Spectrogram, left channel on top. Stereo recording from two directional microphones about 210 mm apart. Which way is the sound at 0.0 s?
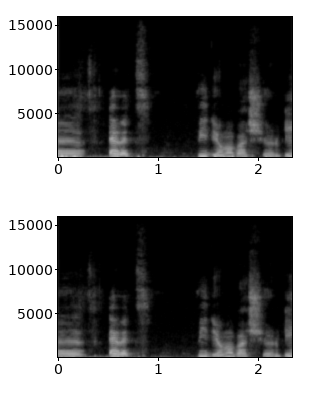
Centre (ahead or behind).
